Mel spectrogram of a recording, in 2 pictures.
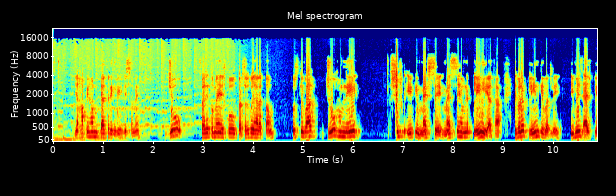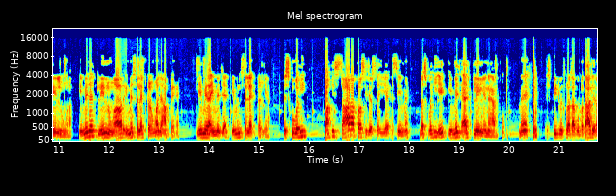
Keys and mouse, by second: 2.8 click, 6.5 shift+a, 13.8 click, 19.6 r.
